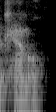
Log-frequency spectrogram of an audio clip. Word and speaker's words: Kamil: Yeah, feel free to overpronounce the I at the end. That's Okay. how foreigners usually end up avoiding pronouncing it as a camel.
